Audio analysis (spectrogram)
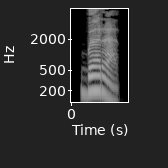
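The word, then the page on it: barat: indonesian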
